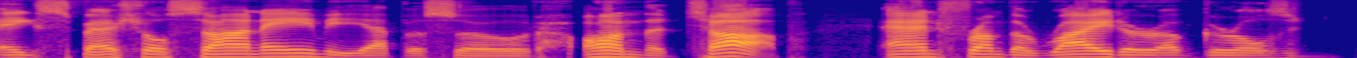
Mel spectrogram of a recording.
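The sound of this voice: Over a quiet background, an unforced reading voice carries ordinary pitch variation.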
